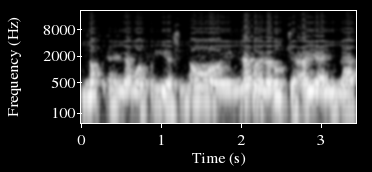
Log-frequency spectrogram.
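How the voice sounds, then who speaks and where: This man's voice sits high in pitch. His pitch variation is ordinary. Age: 50s. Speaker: university lecturer. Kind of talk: lecture. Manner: halting.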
